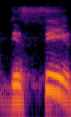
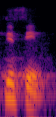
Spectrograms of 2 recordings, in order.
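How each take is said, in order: First: The second syllable is louder and longer. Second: No syllable gets extra force or length. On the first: The speaker calls it right. "here the second syllable is stressed" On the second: The speaker calls it wrong. "not just deceive"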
